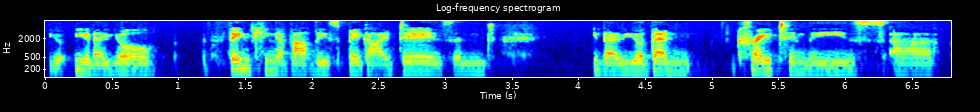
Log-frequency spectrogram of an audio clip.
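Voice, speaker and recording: A young woman with a husky voice, slightly low in pitch, talks casually in a close, dry sound. She is thoughtful and often rephrases herself. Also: little pitch movement, unhurried, darkish tone, no echo, dull audio. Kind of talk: casual panel discussion.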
